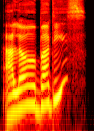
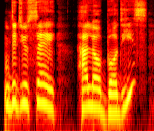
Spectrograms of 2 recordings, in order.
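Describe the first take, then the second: First: Slow, friendly hallo with a lightly voiced French lilt; amiable French girl. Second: A hint of a French accent, puzzled; lightly voiced French aunt questioning the phrase. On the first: French girl cheerfully greeting her new classmates, slow and lightly voiced. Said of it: "said Claudine amiably". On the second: Mamselle repeating the odd greeting, lightly voiced and puzzled French. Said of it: "said Mamselle". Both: A narrator's reading.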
